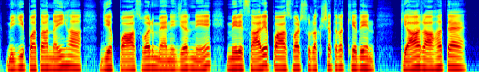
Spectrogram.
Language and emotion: Dogri, surprised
